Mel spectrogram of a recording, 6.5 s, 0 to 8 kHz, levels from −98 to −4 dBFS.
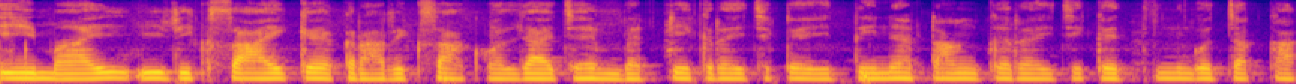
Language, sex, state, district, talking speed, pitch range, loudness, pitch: Maithili, male, Bihar, Supaul, 195 wpm, 140-150 Hz, -19 LUFS, 145 Hz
